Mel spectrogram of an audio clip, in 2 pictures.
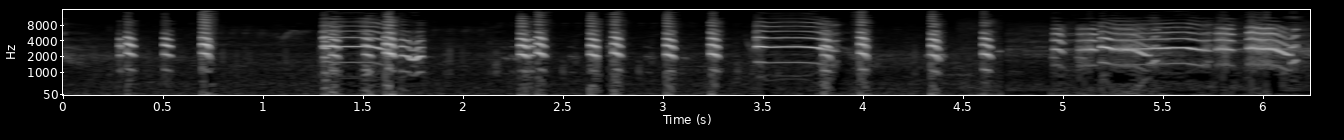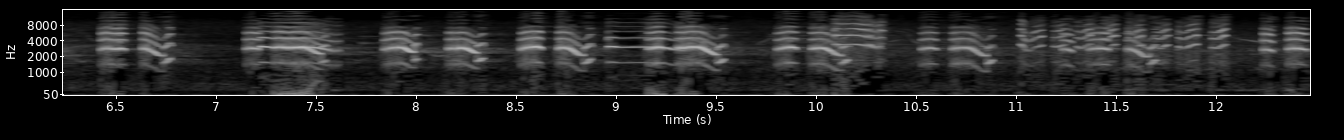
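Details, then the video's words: Lapwing call played to lure birds into nets: scattered loud, harsh, shrill notes that thicken into dense, rapid, overlapping chattering bursts. "Tiếng chim te te mỏ vàng cực nhậy .đánh lưới chuẩn nhất"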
